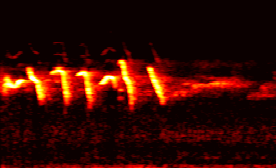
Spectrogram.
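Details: Chinese hwamei song in the rain: five clear, loud down-slurred whistles in quick succession, then a softer trailing whistle fading out.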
